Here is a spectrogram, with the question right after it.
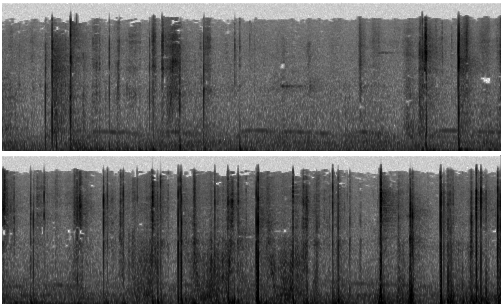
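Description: Long black nails scratch and tap across the ridges of a solid black soap block held upright. The result is a fast run of dry, bright scratches and many quick, sharp clicks over a faint background hiss. The taps grow louder and denser in the second half.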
